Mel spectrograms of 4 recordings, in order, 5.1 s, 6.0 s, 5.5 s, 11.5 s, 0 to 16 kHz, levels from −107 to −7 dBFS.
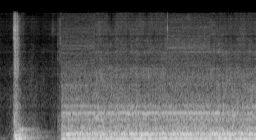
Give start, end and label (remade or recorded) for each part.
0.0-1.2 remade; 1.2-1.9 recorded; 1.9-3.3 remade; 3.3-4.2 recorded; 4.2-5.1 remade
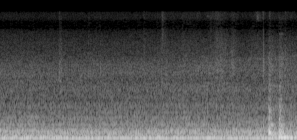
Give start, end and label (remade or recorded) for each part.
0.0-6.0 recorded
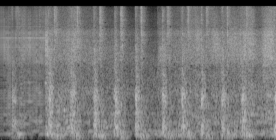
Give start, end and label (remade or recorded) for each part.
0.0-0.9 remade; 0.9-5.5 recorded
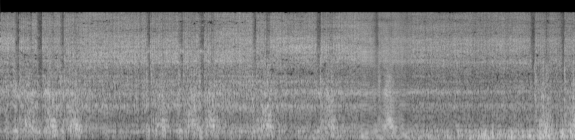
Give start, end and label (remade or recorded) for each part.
0.0-7.2 recorded; 7.2-8.2 remade; 8.2-11.5 recorded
